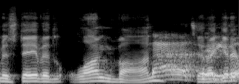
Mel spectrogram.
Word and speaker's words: Langevin: his name is David Langevin. Did I get it right, David? Okay, tell us the way it should be. It's a French name, and it's pronounced Langevin. Langevin.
